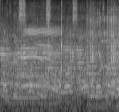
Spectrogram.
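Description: Background chatter of people talking over one another, with a few short, sharp clicks.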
